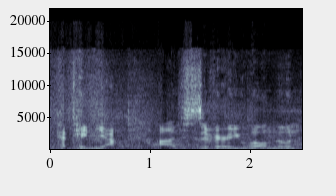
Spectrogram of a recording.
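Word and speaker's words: Kategna: It's called, you pronounce it Catenia. Catenia.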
